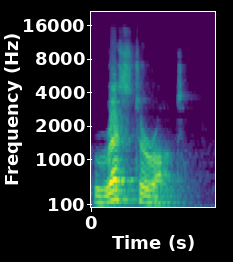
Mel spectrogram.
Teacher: the second syllable is just ta and the third is rot so restaurant in british english you might hear just two syllables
